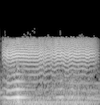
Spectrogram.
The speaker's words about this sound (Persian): ای این از کجا پیدا شد من الان تو مسافرتم جالب بود پشه که سابق بر این رو سقف اتاقم سر کلش پیدا میشد این بار توی اتاق هتل سر کلش پیدا شد و باز مثل همیشه رفت نشست رو سقف اتاق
